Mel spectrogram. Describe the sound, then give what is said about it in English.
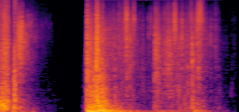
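An arrow strikes a body in the soft part of the neck with a sharp impact, then after a brief pause lands a heavier, meaty thunk that rattles and fades out over a second or so. No one speaks. “The arrow lands directly in the soft part of their neck.”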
